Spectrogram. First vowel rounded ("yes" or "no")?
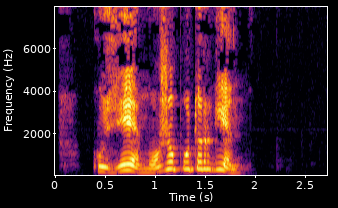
yes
